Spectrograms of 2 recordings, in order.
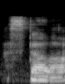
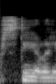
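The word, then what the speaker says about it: stele: one is the manapta Stella or Steely it's pronounced both ways by Scholars and this is a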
